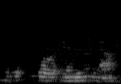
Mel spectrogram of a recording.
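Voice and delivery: calm yoga breathing guidance with long pauses; unhurried meditation voice, letting each phrase settle; guided meditation. Real, not acted. Yoga teacher settling students into breath and relaxation, guided meditation.

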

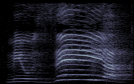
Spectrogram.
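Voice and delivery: Museum with the middle syllable punched loud; stress on second syllable. Shown as a demonstration. Teacher showing students where Museum is stressed, second syllable hit loud. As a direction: lean hard on the "se" in Museum. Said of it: "các bạn nhấn mạnh vào âm G".

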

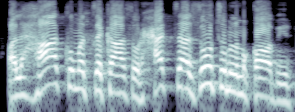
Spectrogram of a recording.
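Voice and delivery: fast, melodic Quranic recitation. Acted. Preacher reciting the verse to his congregation, melodic recitation. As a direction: chant the verse in tajwid.

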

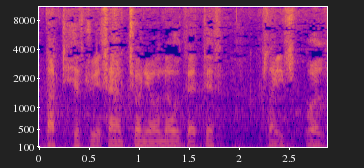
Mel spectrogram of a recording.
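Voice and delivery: ordinary talk, nothing marked

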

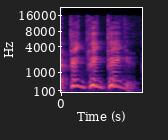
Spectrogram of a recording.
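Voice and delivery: high, loud crow squawk of pig; a crow cawing pig pig pig, high and loud; crow cry. Acted. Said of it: "fun to cry".

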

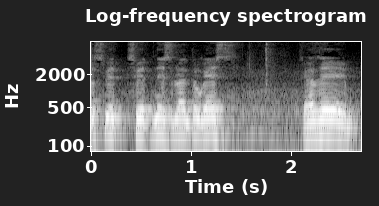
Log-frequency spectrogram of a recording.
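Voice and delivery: talking while chewing fruit; muffled through mouthful of papaya; mouth full, chewing. Real, not acted. Seen 2: Bites papaya at -3, lips pursed chewing, slice held at mouth.

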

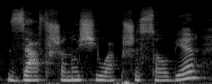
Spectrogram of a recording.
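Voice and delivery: ordinary delivery

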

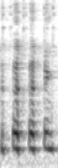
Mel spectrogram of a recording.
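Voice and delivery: a sudden high, loud burst of laughter; bright laugh. Acted. Teasing her patient, she bursts out laughing. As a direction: laugh out, caught off guard.

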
